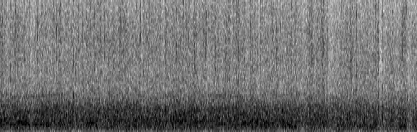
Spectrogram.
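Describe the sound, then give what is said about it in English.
A concert crowd at Horowitz's Moscow performance applauds steadily, a dense, even wash of clapping that stays loud and unbroken for the whole stretch, with no voices standing out. “His niece met him at his Moscow performance, along with this rousing crowd.”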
